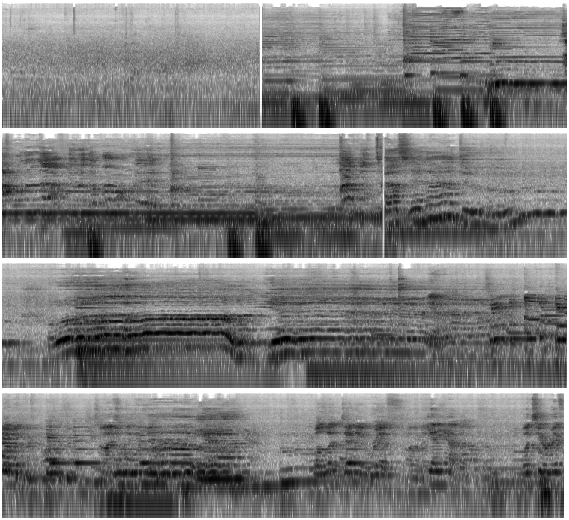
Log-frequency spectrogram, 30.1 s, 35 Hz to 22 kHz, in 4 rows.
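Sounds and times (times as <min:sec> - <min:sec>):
deep low notes: 0:03.5 - 0:15.1, 0:16.1 - 0:26.9
guitar: 0:03.5 - 0:30.0
man singing: 0:06.4 - 0:27.4.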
